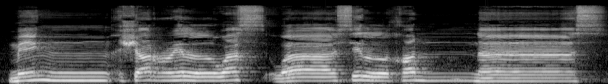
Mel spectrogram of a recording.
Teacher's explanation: ini ada ikhfa, hukum tajwidnya ikhfa anak-anak, dibaca dengung. Ming, dibaca dengung 2 harokat.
